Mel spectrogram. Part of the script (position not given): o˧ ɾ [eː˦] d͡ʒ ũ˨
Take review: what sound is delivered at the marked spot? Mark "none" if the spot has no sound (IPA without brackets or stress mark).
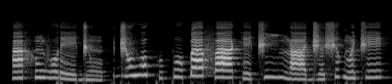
eː˨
